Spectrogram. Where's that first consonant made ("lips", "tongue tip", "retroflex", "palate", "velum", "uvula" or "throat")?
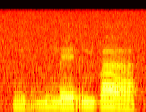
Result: lips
